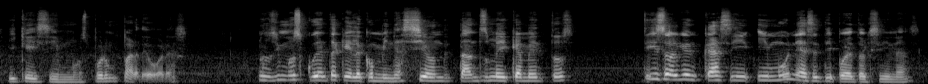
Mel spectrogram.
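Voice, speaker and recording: A man's voice: a little high, a little mellow, natural voice. Man acting as a menacing, gloating government conspirator. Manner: menacing, deliberate, taunting a victim. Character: cold gloating male government conspirator confessing his plot. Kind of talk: amateur radio drama monologue.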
